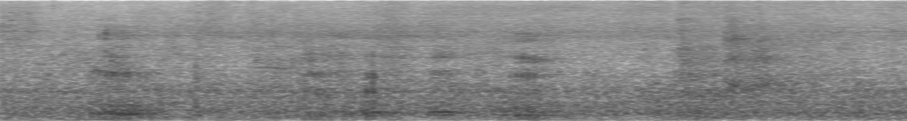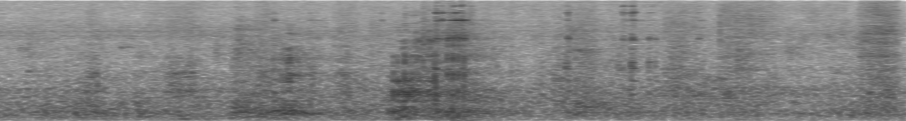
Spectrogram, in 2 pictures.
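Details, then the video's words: Pigs being fattened give soft, low, intermittent grunts amid a steady barn hiss, with a brief sharper squeal near the end. "prasata výkrm"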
